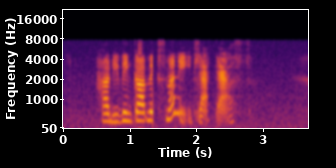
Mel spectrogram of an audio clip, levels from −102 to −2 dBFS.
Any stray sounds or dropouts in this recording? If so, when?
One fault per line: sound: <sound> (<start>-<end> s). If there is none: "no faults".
sound: dropout (1.3-1.4 s)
